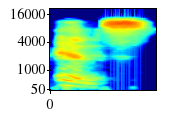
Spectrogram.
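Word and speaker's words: elles: to follow is that all the consonants that lie in the end of a verb, they are not pronounced. I will not say ils and else. What I will say? Il, el.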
